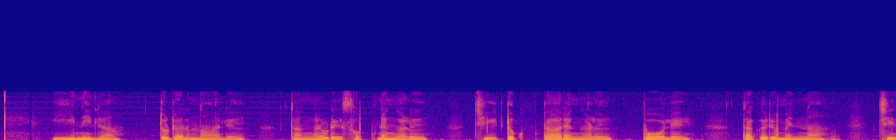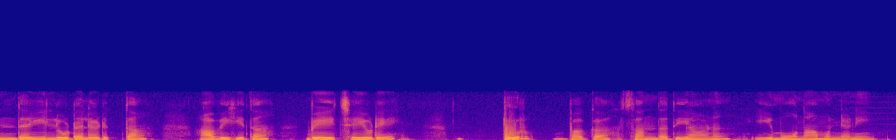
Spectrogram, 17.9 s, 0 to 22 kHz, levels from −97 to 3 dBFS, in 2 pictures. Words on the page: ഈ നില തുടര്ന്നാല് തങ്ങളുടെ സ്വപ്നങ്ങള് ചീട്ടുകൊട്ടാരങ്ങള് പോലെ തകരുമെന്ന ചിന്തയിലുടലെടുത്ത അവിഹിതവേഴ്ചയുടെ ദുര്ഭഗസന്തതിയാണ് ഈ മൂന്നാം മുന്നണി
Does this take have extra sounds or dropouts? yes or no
yes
